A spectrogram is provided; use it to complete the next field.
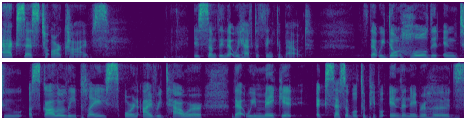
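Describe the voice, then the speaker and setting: A woman's normal speaking voice at a medium pitch and moderate pace, with fairly even intonation, a dry, close sound with no echo, and a very clean recording with a silent background. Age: 60s. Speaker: audience member, art registrar. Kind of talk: audience comment at panel Q&A.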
